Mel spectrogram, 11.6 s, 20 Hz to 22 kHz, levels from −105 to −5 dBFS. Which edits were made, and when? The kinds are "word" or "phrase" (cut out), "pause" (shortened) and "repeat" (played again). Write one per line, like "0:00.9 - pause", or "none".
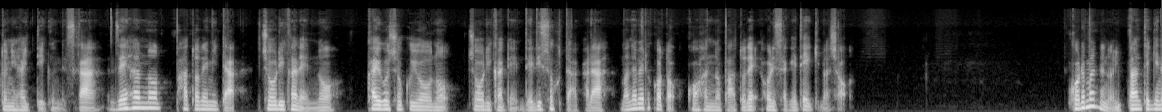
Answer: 0:02.5 - pause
